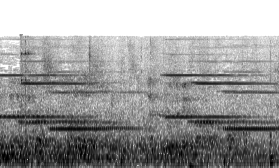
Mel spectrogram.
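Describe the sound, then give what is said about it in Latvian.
A parliamentary voting call bell rings steadily for several seconds before a first-reading vote on amendments to the national security law, a bright sustained electric ringing over a low murmur with faint background voices. “Lūdzu, zvanu.”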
